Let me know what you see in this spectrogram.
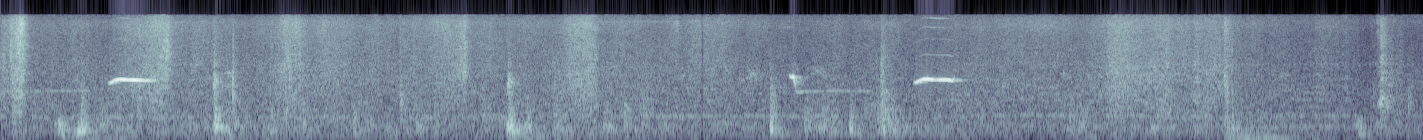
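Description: Two short whistled bird calls about six seconds apart. Each is a quick upward note followed by a brief, slightly arched whistle. Under them is a soft rushing hiss that swells and fades.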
